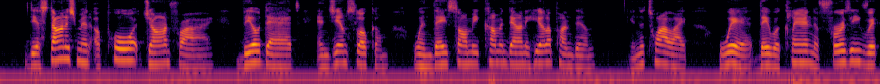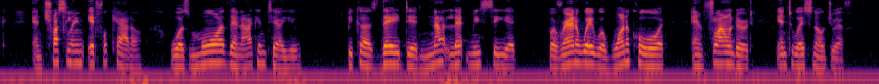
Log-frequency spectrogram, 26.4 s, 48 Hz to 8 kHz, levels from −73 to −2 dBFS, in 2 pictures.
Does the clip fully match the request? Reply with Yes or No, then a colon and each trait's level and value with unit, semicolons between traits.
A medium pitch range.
Yes: average, 3.8 semitones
